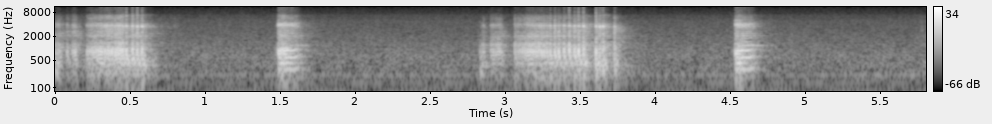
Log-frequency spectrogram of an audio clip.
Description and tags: A squeeky old, thrift-store office chair. Comfy, but loud. Recorded on a Sony IC voice recorder and filtered for hissing. Two louder, groaning squeeks or squeels.
chair, effect, groan, groaning, lofi, squeek, squeeky, squeel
